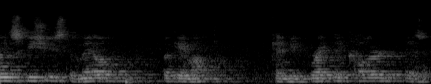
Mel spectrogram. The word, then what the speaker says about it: agama: Agama. Are there any alternate pronunciations? Excuse me. Yes. The word, the first pronunciation, I'm sorry, is agama. The alternate pronunciation is agama.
